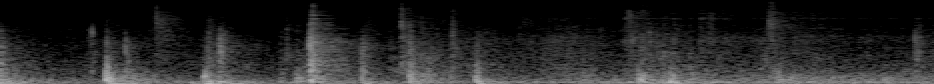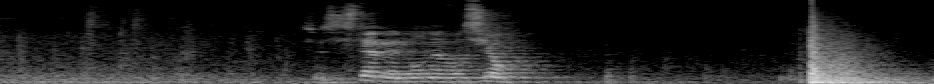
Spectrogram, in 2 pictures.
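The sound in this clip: A door is shut in a staging of Ibsen's The Wild Duck. A few soft knocks and thumps come first, a voice speaks briefly, and then one loud, heavy closing thud lands near the end.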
